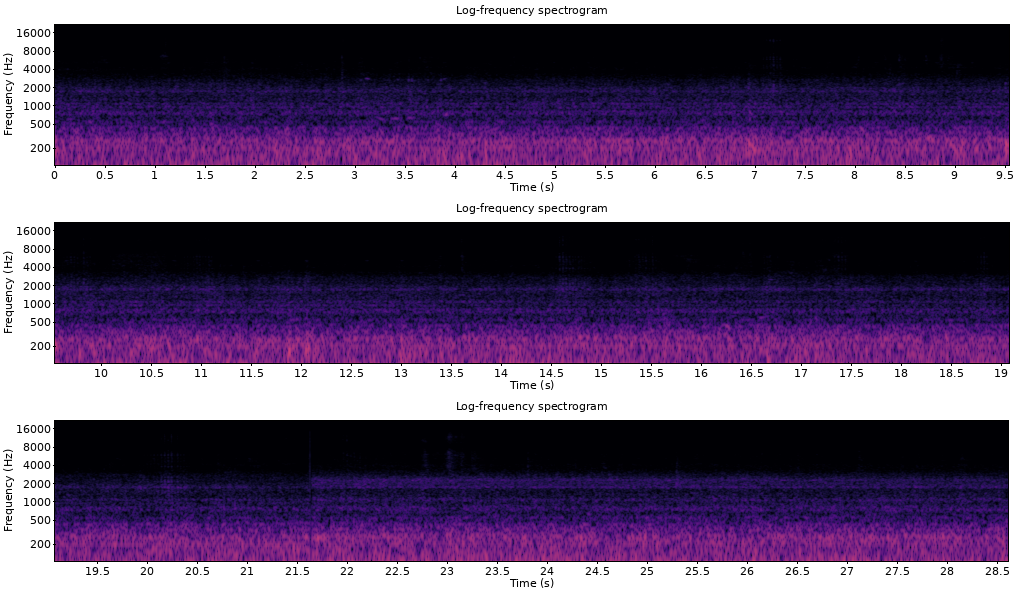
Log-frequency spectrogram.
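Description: Steady low rumble of the Enterprise passenger train running at speed, heard from inside a carriage. About three quarters of the way through, a higher hiss joins the rolling noise.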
